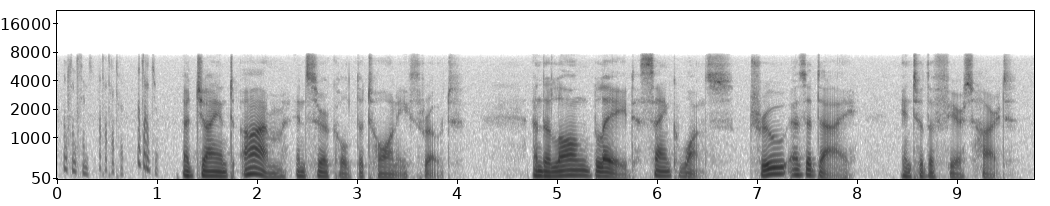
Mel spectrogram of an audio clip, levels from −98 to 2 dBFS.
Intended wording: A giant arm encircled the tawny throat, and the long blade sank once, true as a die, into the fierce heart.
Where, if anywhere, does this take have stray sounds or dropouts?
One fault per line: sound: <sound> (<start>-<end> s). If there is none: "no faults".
sound: chirp (0.1-1.0 s)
